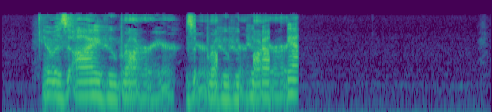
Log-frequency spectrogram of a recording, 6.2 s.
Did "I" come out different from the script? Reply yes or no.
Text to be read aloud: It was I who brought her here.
no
